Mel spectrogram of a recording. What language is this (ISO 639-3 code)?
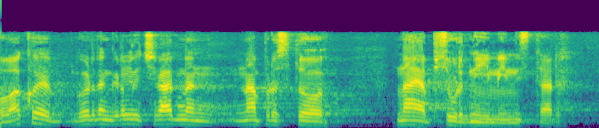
hrv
